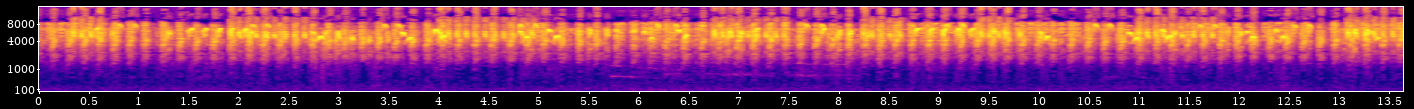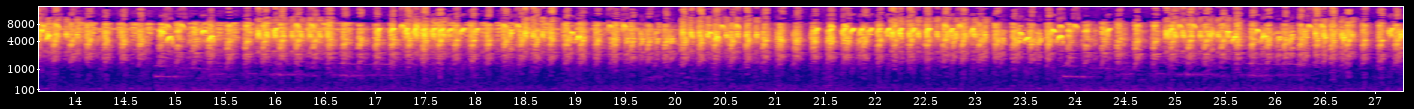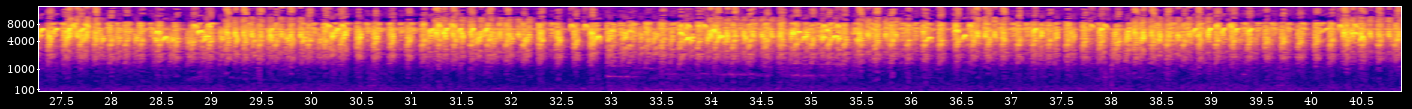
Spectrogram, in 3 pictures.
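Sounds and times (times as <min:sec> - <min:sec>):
bird call rapid chipping notes: 0:00.0 - 0:40.9.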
